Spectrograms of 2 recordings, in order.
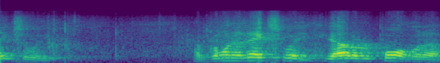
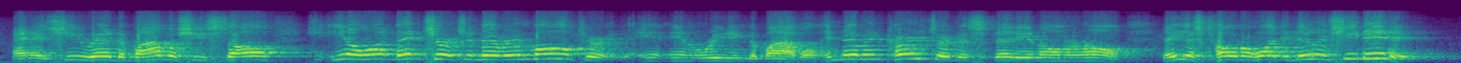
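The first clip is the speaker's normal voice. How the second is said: impassioned, raised preacher's pitch; emphatic preaching; 6 semitones higher, 4 dB louder than usual. Real, not acted. Preacher faulting her old church to the congregation, emphatic preaching. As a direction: preach it with rising indignation.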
